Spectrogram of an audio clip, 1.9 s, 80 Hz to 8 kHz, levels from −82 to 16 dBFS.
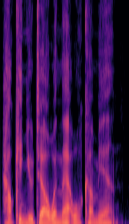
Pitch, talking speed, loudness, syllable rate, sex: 120 Hz, 280 wpm, -17 LUFS, 5.5 syllables/s, male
